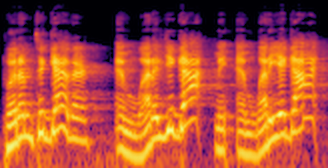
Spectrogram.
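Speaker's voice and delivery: high, loud, eager question; SpongeBob hopeful. Acted. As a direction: lilt upward, hoping for success. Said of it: "SpongeBob asked hopefully".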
